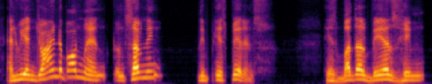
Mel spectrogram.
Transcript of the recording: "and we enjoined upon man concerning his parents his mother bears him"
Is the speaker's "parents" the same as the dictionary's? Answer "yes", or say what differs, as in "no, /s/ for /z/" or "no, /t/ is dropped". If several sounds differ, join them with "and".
yes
